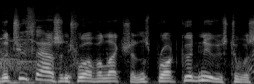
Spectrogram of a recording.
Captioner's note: cheering and applause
